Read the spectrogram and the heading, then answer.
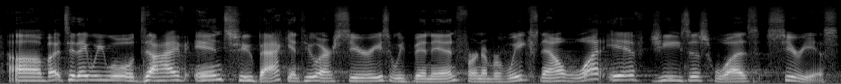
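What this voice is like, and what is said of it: Voice affected, slightly off. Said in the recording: “apologize for the voice. ... I've got a little allergy this morning”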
